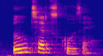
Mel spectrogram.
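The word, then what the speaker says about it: cer scuze: 체르 스쿠제 체르 스쿠제 여기 음이 아니에요 라고 하실 수 있는데 이 음이 읽을 때 알파벳 E가 거의 무음이에요. 그래서 음이 체르 스쿠제 라기보다 체르 스쿠제 라고 읽어주시면 되겠습니다.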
